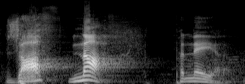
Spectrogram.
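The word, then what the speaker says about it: Zaphnath-paaneah: Say that, Zaphnath. Okay, Zaph, Zaphnath, Zaphnath Paneah. That's how it's pronounced. Zaphnath Paneah.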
